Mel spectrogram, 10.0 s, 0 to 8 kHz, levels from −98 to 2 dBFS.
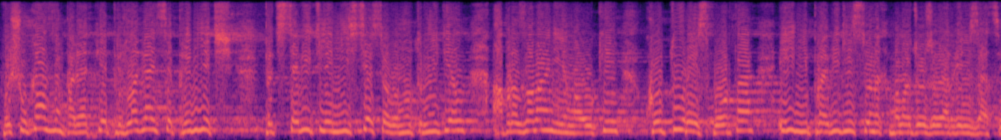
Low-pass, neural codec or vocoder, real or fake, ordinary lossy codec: none; none; real; none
